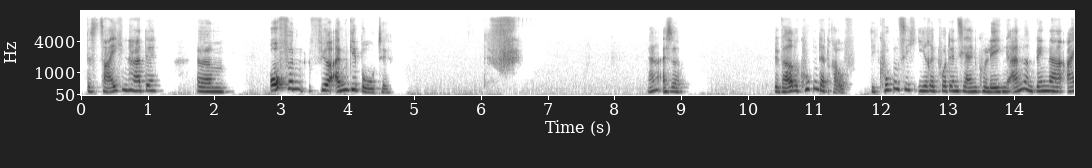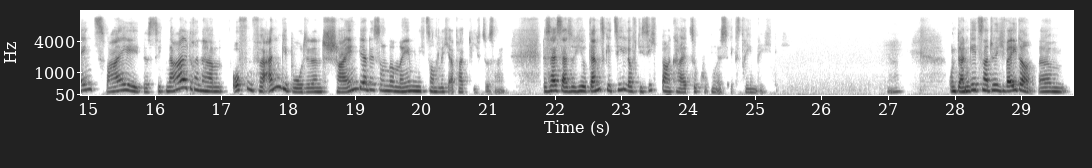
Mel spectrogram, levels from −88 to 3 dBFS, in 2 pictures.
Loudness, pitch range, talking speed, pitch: -25 LUFS, 170-220 Hz, 130 wpm, 190 Hz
